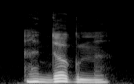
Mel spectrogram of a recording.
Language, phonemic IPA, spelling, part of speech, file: French, /dɔɡm/, dogme, noun, Fr-dogme.ogg
- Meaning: dogma (an authoritative principle, belief or statement of opinion)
